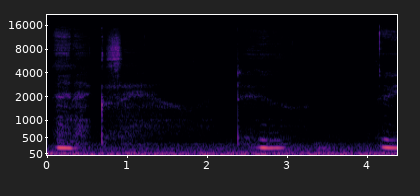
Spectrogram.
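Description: Soft whispering, two short utterances about two and a half seconds apart, over a steady low starship engine-hum ambience.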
